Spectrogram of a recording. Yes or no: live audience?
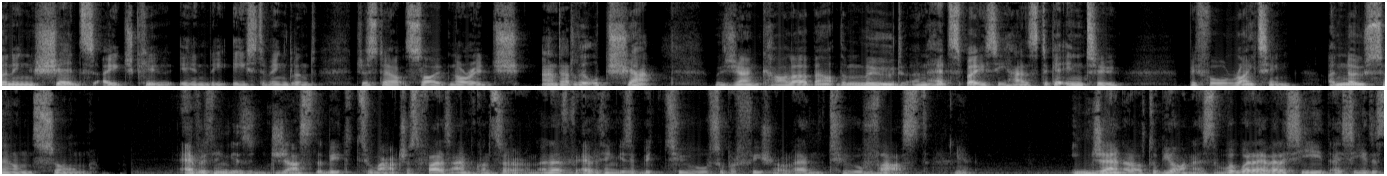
no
